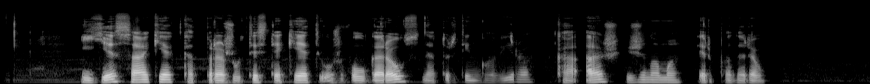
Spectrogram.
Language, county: Lithuanian, Alytus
